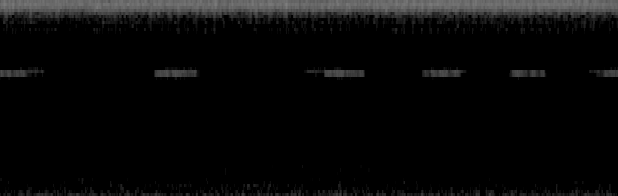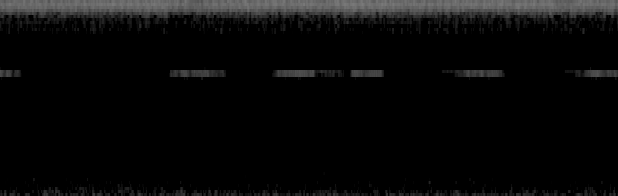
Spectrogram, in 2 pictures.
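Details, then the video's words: In a Central European nature area in Hungary, grasshoppers sound in the evening: a continuous piercing high drone, overlaid by quick tonal chirps, about a dozen spread over the stretch at uneven intervals. "grasshoppers sounds in nature area Hungary Central Europe"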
